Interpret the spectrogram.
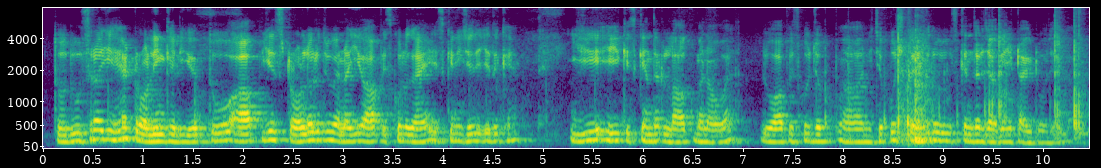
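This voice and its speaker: Guy walking thru putting a kids toy together, kinda high voice, phone mic, echoey room w noise. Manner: casual, explanatory, repeats himself while working with his hands. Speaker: online shop product demonstrator. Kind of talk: unscripted unboxing and assembly walkthrough. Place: indoor room with a table.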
